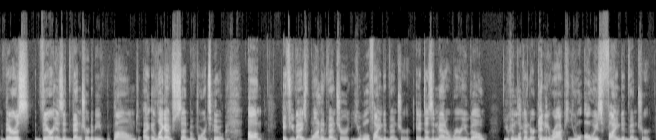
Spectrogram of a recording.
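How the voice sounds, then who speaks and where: After a tabletop game session, a man acting as game master chats casually, explaining things with emphatic repetition. His voice is on the high side at a normal speed, and the recording is dry with clean studio sound.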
